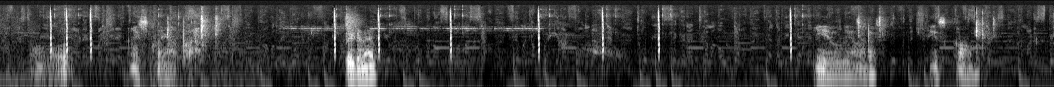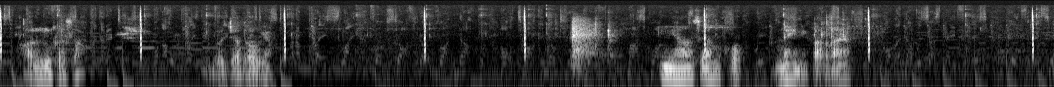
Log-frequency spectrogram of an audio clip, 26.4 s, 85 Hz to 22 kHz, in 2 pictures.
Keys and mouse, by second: 0.6 click, 2.0 z, 2.1 right click, 2.5 space, 4.1 click, 11.3 shift+Left, 13.1-16.7 drag, 16.7-18.4 drag, 18.4 click, 20.6 F10, 21.9-23.5 drag, 23.5 ctrl+z, 24.0-26.3 drag.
